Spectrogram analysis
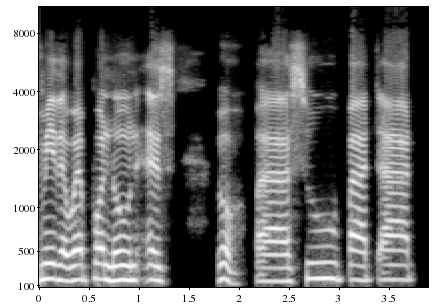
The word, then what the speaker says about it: Pashupatastra: the weapon known as Pasupatastra. Is it Pasupatastra? My How do you pronounce it, Prabhu? Pasupatra. Pashupatastra, Prabhu. Haribol.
